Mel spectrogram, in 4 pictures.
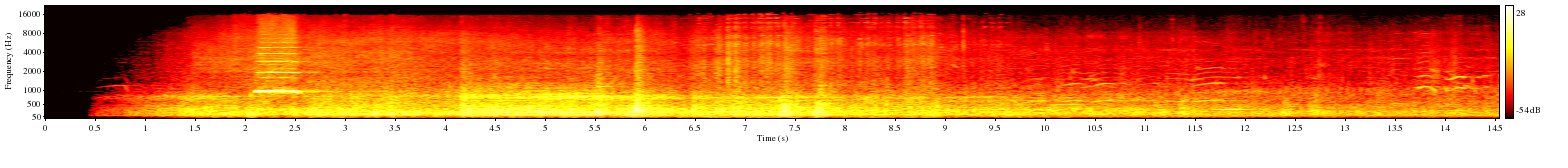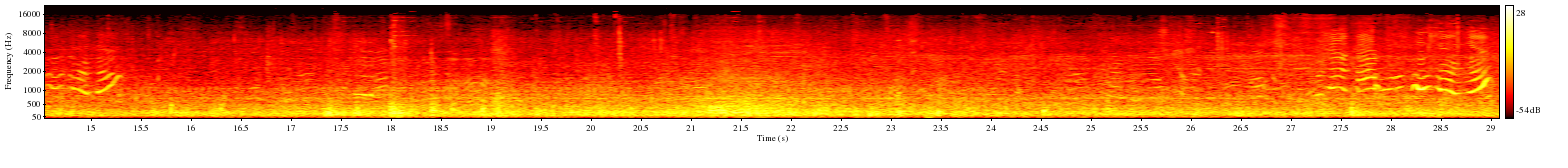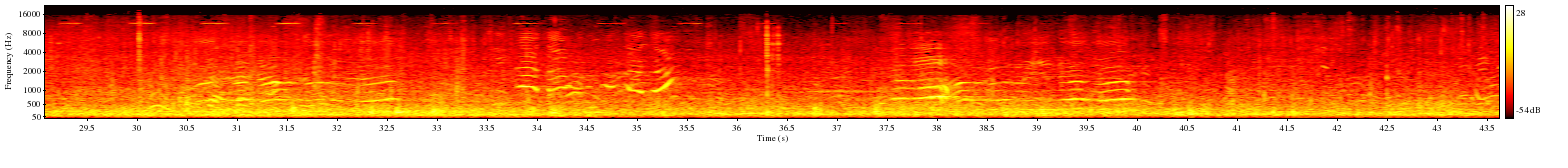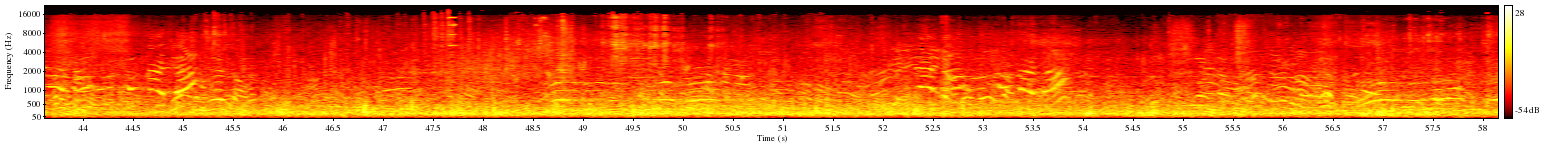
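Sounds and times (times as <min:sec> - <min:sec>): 
street atmosphere in Changchun: 0:00.4 - 0:58.1
trams in Changchun: 0:00.5 - 0:58.1.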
